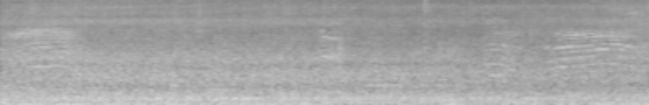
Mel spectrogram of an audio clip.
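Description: A few short, high-pitched arching calls, once near the start and again near the end, over a steady low rumble of street noise.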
